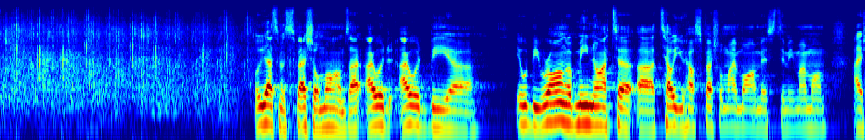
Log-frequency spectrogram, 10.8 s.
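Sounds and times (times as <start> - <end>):
audience clapping for mothers: 0.0 - 3.7
speech: 3.2 - 10.7.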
